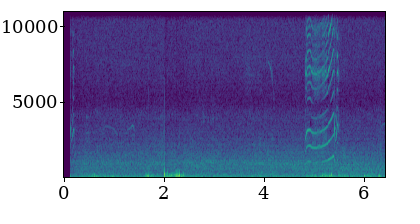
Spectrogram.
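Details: A single wheezy, slurred Northern lapwing call near the end, rising and bending in pitch, in Bucharest, Romania, over steady low wind rumble and a couple of dull knocks.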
